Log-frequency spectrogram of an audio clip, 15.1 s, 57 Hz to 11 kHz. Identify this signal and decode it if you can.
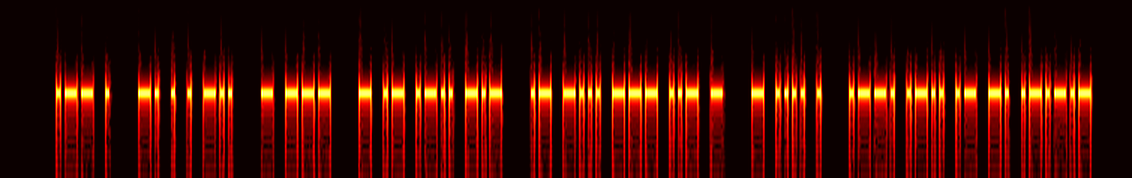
Morse code, heard as a keyed tone, about 22 wpm, 700 Hz. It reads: WE NEED TO TALK ABOUT THE PLAN.
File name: practice / 22wpm / Sentences with 4-Word Phrases - 22wpm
